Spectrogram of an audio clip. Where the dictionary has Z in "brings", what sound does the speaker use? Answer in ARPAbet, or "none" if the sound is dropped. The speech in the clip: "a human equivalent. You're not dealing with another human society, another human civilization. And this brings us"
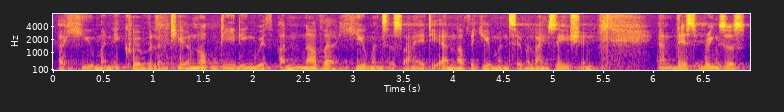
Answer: Z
